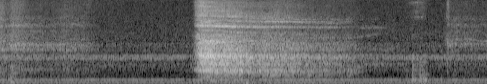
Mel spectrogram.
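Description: A man's loud sigh, a long breath out about two and a half seconds in that fades over a second or so, over a steady low hum.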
